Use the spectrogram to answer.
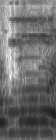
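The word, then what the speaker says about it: oemoer: Oemoir dibaca umur ya.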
